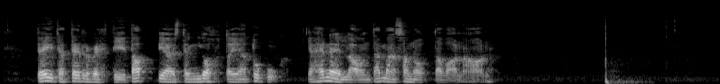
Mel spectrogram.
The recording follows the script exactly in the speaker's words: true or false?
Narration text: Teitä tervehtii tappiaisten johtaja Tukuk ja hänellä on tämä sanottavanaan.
true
